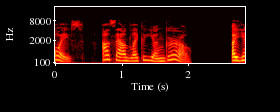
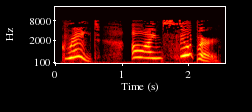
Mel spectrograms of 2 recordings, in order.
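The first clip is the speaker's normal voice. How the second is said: put-on loud, very high-pitched young girl's voice; 10 semitones higher, 6 dB louder than usual. Actor playing a young girl in a radio play answers Kathy; loud young girl voice. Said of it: "A young girl with a loud voice".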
